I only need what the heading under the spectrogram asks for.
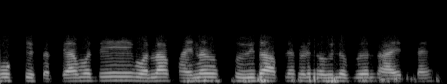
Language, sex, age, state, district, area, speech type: Marathi, male, 18-30, Maharashtra, Nagpur, rural, conversation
